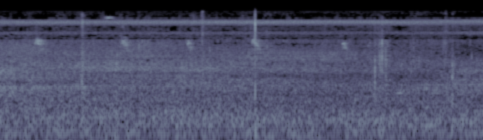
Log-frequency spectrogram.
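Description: Outdoor ambience: a steady background hiss with short, high bird chirps repeating every second or so.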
